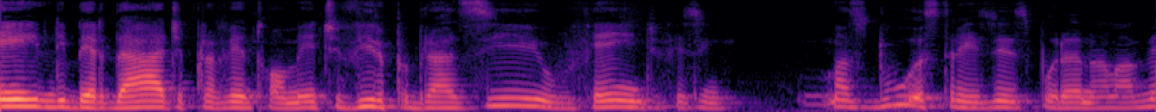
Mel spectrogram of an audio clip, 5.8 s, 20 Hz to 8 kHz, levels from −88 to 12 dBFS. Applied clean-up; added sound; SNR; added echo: none; none; none; none.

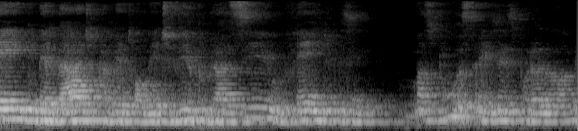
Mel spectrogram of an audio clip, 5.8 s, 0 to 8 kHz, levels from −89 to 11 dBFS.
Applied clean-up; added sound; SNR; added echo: none; none; none; reverberation time 1.2 s.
